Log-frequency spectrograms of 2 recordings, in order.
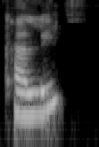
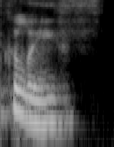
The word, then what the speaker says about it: Khalis: Am I pronouncing your name correctly? Khalis. Yes, you are correct. It's Kalis.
